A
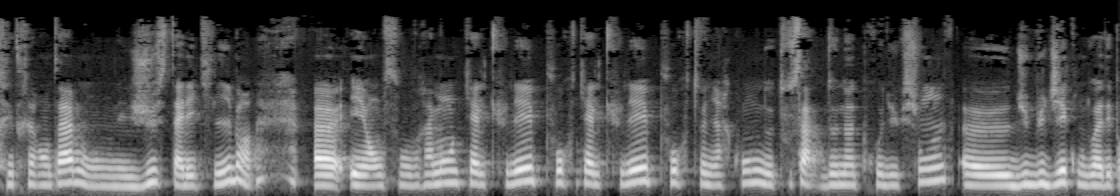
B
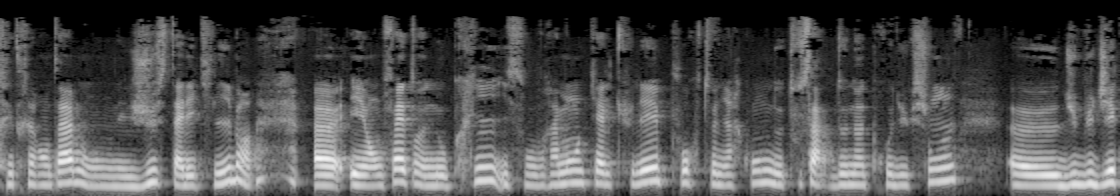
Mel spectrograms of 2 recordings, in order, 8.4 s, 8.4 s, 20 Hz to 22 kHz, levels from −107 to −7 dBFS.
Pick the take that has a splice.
A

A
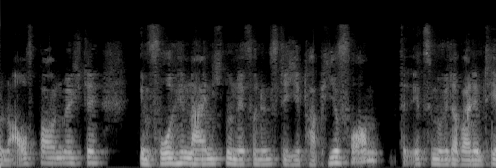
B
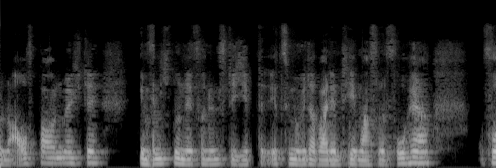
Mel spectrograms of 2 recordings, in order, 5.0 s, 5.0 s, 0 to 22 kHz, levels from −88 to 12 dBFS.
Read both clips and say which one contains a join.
B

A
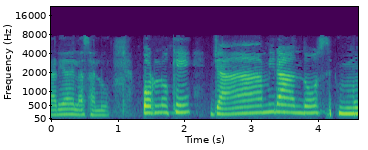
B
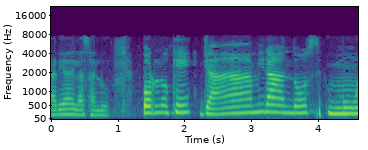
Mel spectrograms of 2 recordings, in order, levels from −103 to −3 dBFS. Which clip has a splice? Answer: B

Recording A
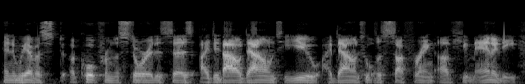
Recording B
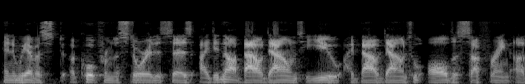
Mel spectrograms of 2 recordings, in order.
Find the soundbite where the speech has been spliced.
A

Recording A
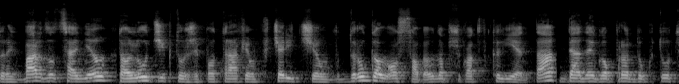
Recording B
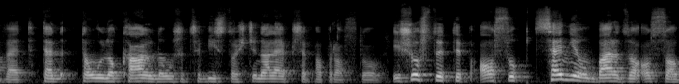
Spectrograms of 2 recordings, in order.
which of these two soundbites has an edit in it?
B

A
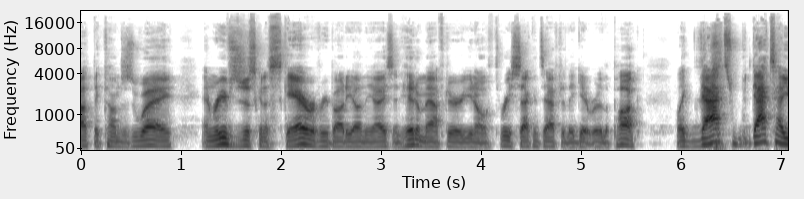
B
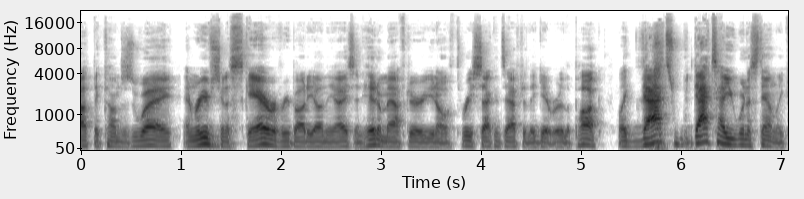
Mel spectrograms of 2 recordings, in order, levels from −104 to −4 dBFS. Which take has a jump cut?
B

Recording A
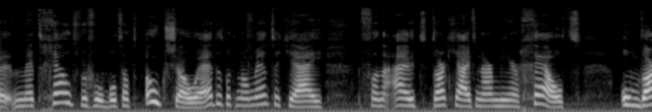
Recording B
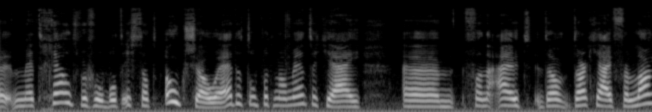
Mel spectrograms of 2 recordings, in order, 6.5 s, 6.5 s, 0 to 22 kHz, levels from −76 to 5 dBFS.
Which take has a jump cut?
A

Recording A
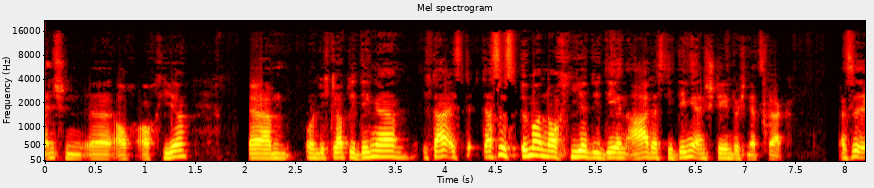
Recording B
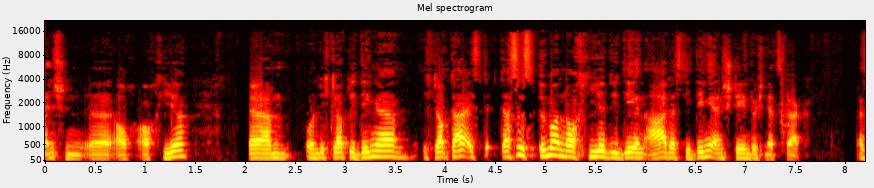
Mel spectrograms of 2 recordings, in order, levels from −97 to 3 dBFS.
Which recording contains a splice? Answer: A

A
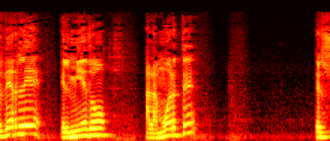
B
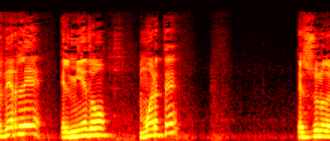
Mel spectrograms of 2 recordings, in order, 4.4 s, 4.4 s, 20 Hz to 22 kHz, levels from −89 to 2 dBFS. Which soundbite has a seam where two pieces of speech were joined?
B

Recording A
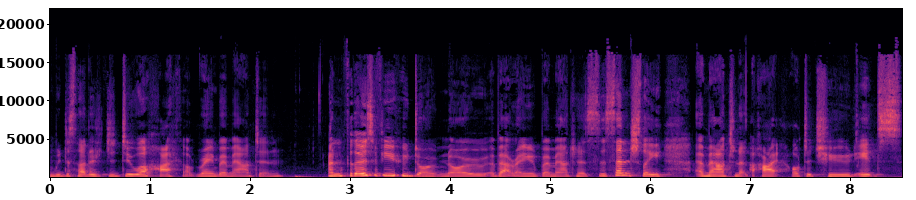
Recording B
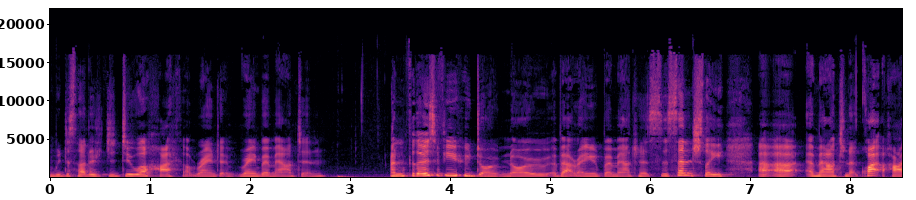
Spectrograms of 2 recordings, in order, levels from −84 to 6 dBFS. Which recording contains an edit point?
A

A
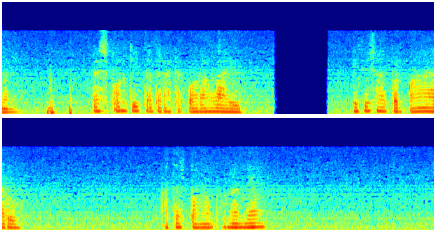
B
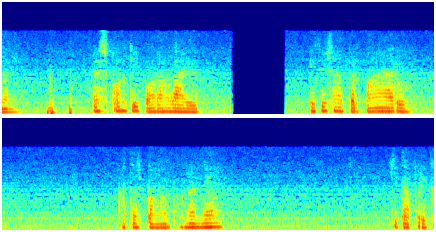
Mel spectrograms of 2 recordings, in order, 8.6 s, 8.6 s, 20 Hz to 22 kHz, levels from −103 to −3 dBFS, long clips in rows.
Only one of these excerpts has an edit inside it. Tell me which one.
B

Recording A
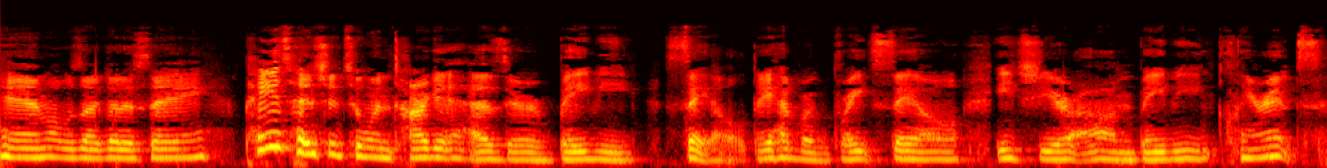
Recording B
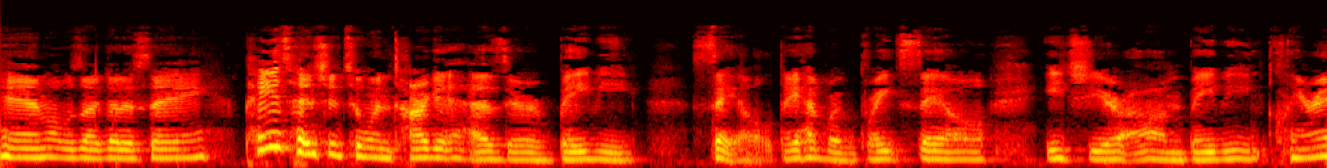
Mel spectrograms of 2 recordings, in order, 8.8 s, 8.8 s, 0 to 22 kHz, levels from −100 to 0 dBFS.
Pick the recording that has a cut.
A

